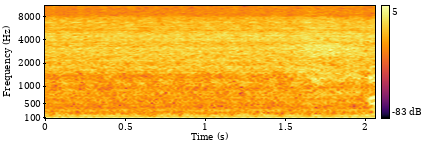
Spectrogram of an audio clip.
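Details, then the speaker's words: 2006 Dodge Ram 2500 Cummins 5.9 diesel, 225,000 miles, warm day: steady smooth idle around 700 rpm, down from 750 before, within range; normal idle after replacing the fuel control actuator (AFC) to fix hard start and stalling. "and whoa, and she went right up to 700. A little bit lower than before, but that's well within range."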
